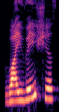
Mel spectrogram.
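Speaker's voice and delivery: American accent, वाइवेशियस opening with vai; American vivacious. Shown as a demonstration. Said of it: "Americans क्या बोलते हैं". (American उच्चारण)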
